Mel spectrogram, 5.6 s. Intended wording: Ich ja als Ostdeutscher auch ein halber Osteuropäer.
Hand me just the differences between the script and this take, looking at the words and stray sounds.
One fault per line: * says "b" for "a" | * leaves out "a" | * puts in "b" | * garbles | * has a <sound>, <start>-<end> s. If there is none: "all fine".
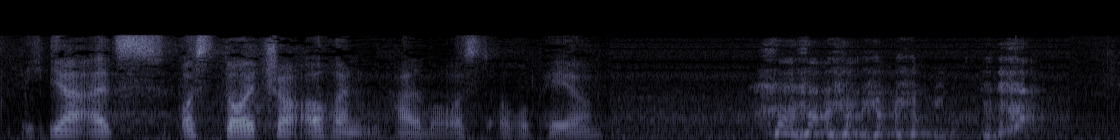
* has a laugh, 3.7-5.3 s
